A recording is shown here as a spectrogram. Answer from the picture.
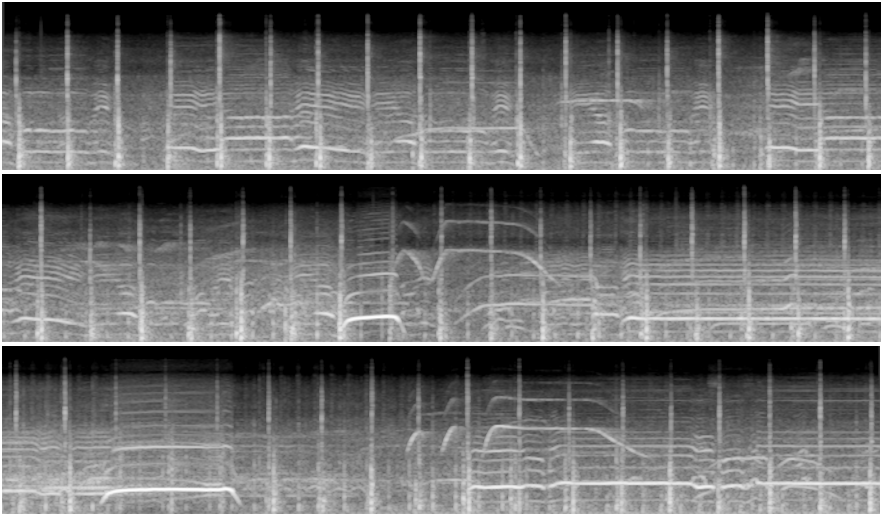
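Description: Hand drums beaten in a steady beat, about two strokes a second, under group singing with long held notes, with two loud sustained cries near the middle and about two-thirds through.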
